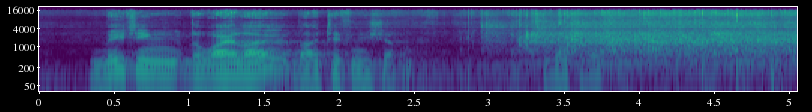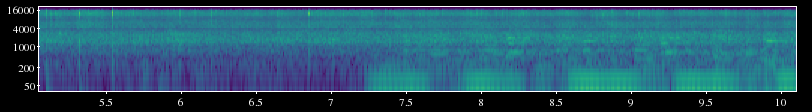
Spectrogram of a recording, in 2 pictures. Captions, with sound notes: "Meeting the Waylo," by Tiffany Shellam. Congratulations. (audience applauds) (bright music)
